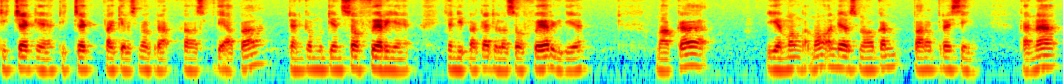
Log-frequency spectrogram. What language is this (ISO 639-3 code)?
ind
